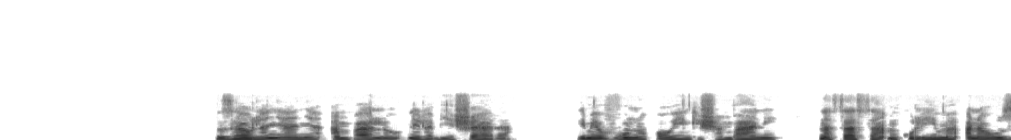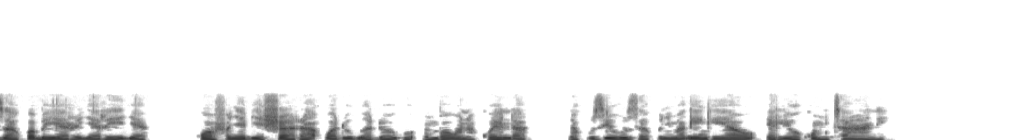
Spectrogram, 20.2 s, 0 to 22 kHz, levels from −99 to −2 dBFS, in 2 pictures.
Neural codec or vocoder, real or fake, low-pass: none; real; 7.2 kHz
